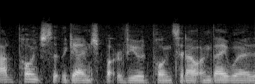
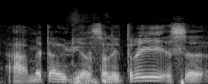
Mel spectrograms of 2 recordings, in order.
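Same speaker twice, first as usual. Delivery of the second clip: jokey put-on Spanish accent. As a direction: read it in a hammy Spanish accent. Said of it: "Do it in Spanish accent".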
